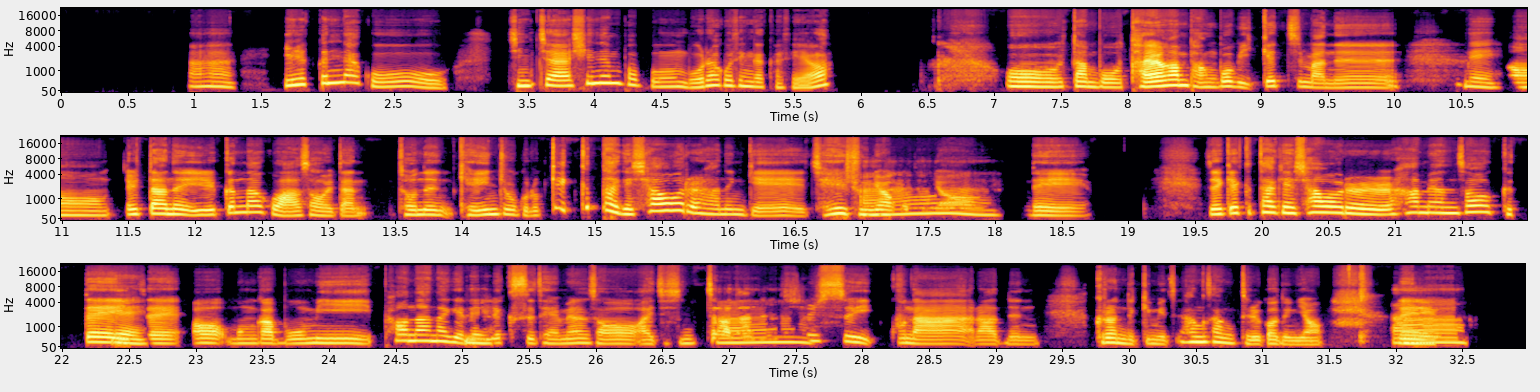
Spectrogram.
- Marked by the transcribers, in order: tapping; other background noise; in English: "릴랙스되면서"
- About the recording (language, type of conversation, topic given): Korean, podcast, 일 끝나고 진짜 쉬는 법은 뭐예요?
